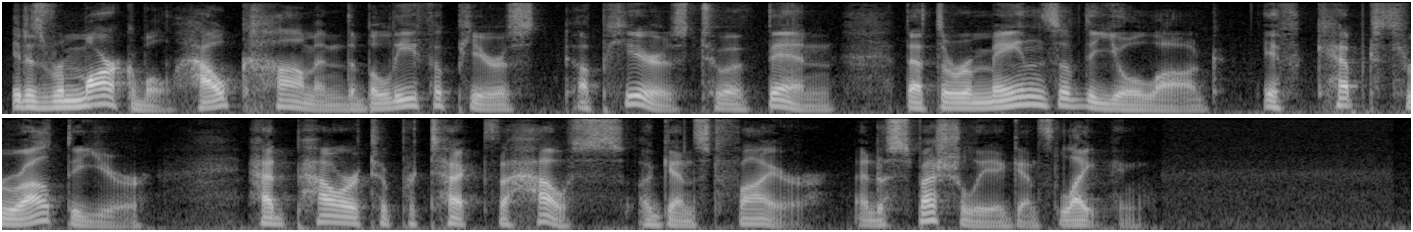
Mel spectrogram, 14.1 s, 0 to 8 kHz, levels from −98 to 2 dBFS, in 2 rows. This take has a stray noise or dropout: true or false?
false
